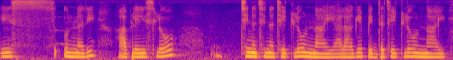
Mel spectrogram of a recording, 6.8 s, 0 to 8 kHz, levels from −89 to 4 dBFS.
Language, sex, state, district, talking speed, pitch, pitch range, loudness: Telugu, female, Telangana, Mahabubabad, 105 wpm, 180 Hz, 175-195 Hz, -16 LUFS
